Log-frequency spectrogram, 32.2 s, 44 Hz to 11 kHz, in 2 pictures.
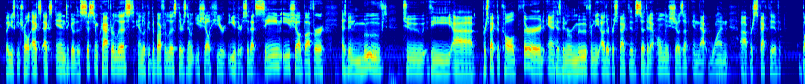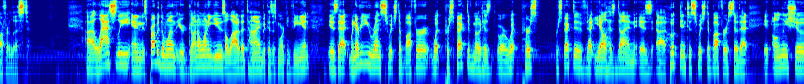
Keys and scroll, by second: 4.9 ctrl+g.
